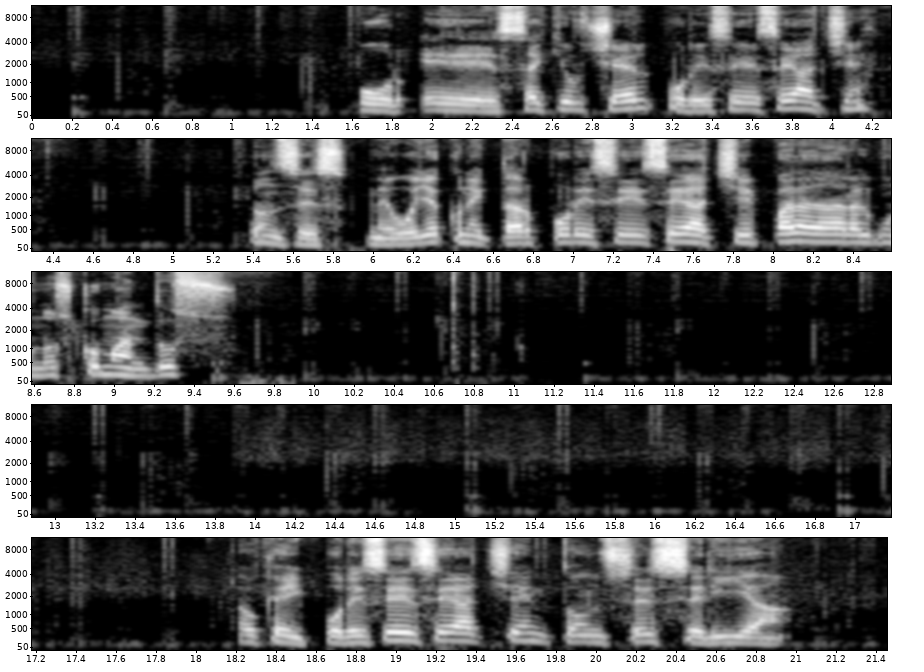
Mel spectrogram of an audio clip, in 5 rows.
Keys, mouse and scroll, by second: 0.1 click, 3.4-5.0 drag, 10.5 super+Return, 20.5-21.4 typing.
